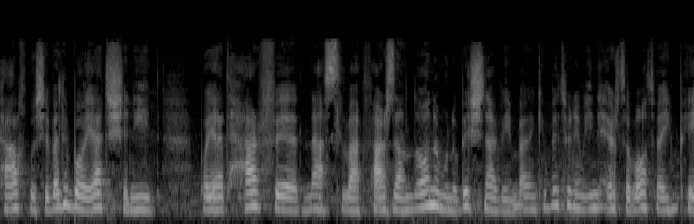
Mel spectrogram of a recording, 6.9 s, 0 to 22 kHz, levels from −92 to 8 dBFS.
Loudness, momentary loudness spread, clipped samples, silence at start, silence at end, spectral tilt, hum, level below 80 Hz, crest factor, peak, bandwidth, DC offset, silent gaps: -39 LUFS; 7 LU; under 0.1%; 0 s; 0 s; -4 dB/octave; none; -82 dBFS; 20 dB; -20 dBFS; 11.5 kHz; under 0.1%; none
